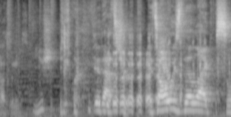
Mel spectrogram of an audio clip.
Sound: laugh

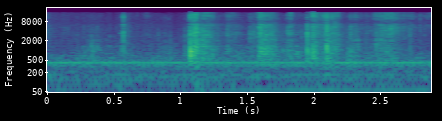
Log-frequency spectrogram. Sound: tearing sounds

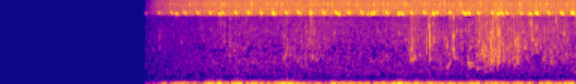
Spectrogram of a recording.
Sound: water and nature sounds throughout the intro

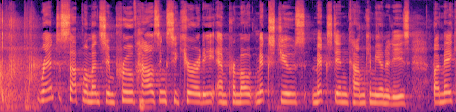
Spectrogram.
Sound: applause

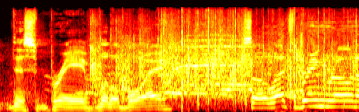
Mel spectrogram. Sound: applause

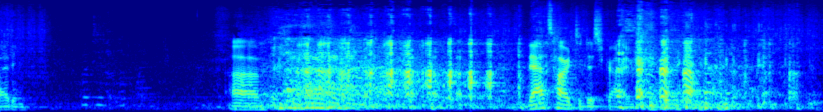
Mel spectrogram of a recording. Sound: laugh

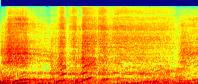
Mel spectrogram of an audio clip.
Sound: car engines revving

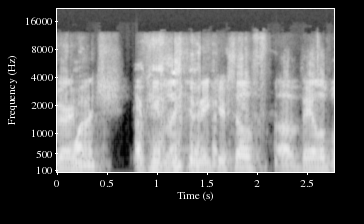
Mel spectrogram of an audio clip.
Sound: laughing

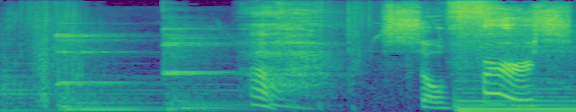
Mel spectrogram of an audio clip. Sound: sighs

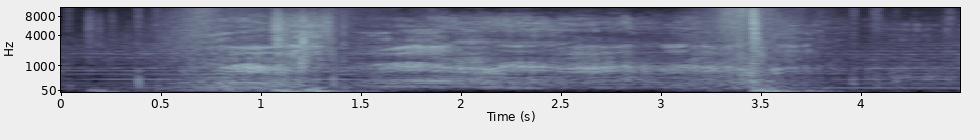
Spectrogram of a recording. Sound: growling

